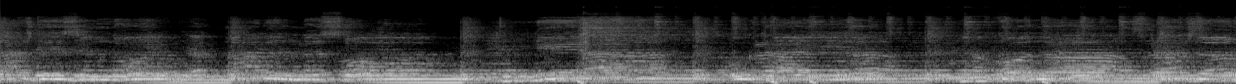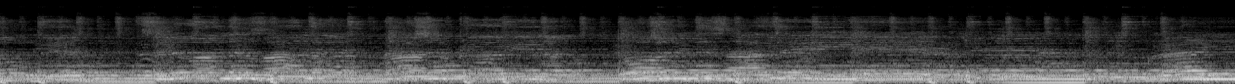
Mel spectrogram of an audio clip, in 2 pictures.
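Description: A young man singing a slow song into a microphone over a backing track, with a low bass note repeating about every two seconds under held chords; the voice comes in strongly about six seconds in.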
